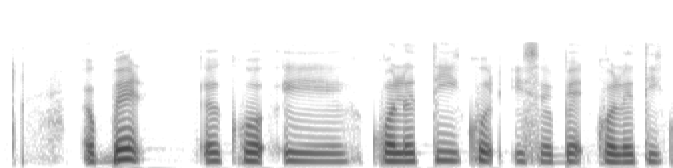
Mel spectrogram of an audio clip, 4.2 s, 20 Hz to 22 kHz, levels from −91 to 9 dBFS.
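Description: A short speech recording, with no technical fault to be heard anywhere in it. There is nothing here to time, trace to a cause or correct.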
